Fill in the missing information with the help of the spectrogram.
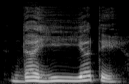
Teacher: दूसरे चरण को देखिए, इसमें त्यक चैव फिर परिदह्यते, ह और य मिले हुए हैं, दह्यते, ह निकलेगा पहले, फिर यते आप कर देंगे उसको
